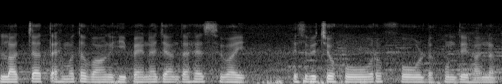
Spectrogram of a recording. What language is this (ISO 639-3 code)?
pan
